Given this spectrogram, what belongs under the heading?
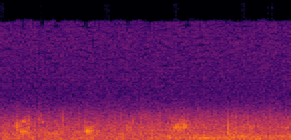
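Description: Several ducks quack nearby in a small, irregular cluster of nasal calls over a murky indoor background hum.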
